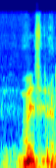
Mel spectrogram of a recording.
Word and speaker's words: Veszprém: I just returned the last week from Veszprém. Did I pronounce it correctly? Veszprém? Veszprém, okay.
